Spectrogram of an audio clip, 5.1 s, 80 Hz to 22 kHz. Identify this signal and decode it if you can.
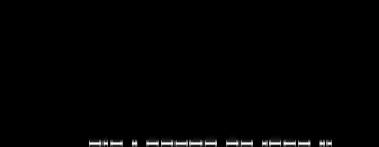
Morse code, heard as a keyed tone, about 25 wpm, 700 Hz. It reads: KE0MJI
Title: USA Call Signs - 6 Characters - 25wpm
